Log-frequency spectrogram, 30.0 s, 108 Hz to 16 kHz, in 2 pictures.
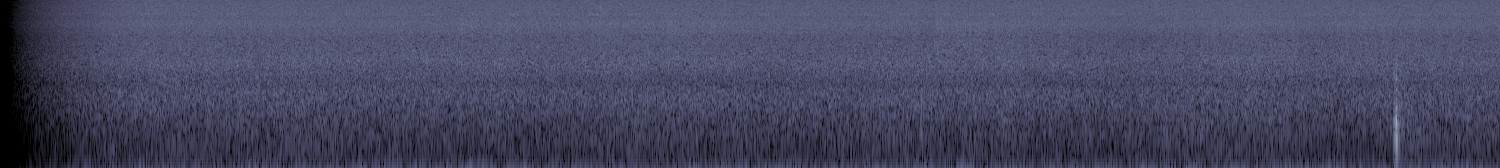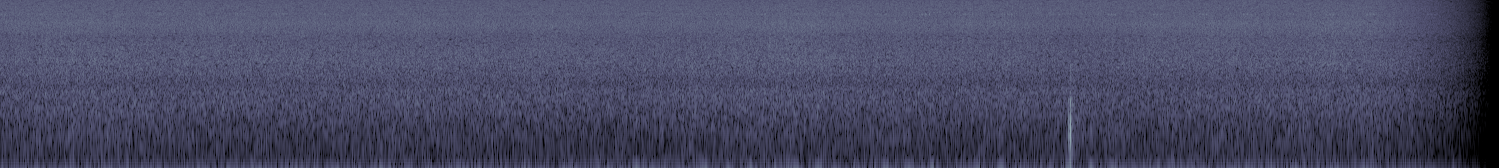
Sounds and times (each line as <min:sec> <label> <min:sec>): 0:13.9 fireworks 0:14.2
